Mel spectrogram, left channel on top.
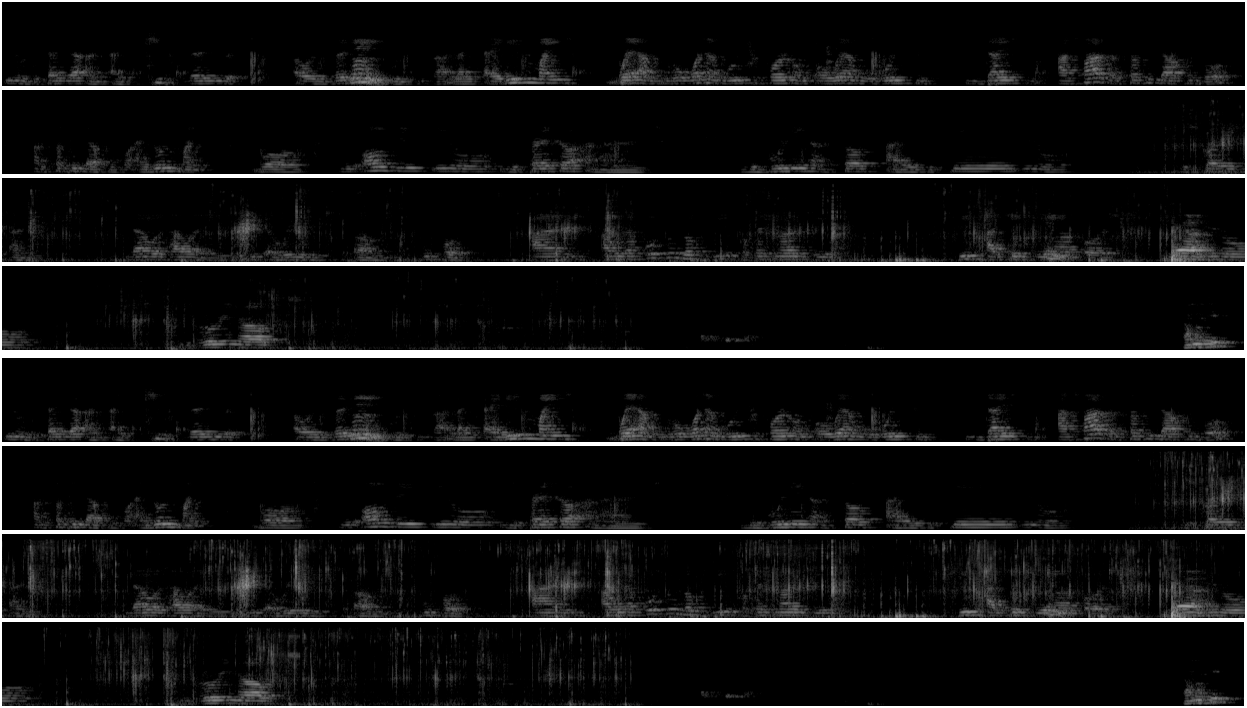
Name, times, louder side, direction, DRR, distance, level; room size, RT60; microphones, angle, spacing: voice 1, 0.0-2.3 2.9-4.0 4.3-5.7 6.0-9.2 9.6-12.2 12.7-18.8 19.8-21.6 21.9-23.1 24.2-25.2 26.1-28.8 29.0-29.4 30.1-33.3 34.4-35.9 36.9-37.5 39.1-39.9, right 1 dB, 20° right, 1 dB, 7.2 m, -48 dB
voice 2, 3.4-3.8 35.3-35.5 36.5-36.9 42.3-42.4 43.5-43.6 44.3-44.8 49.1-49.4, left 2 dB, 25° left, 0 dB, 5.6 m, -39 dB
sound 1, 23.7-43.7, right 7 dB, 80° right, 1.2 m, -46 dB
21.0 x 15.5 x 2.6 m, 0.41 s
head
